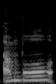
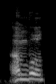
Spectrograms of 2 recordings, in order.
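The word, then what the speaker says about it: Humble: I see somebody post Umble or Umble Texas I just laugh because it kills me how the H is silent so every time you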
